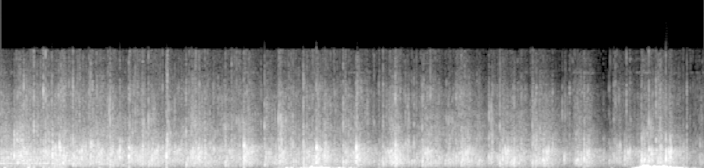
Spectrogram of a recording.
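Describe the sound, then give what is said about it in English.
An audience applauds steadily, a dense wash of many hands clapping at moderate volume, with a couple of brief low thuds or bursts mixed in, swelling slightly toward the end, at a morning church gathering, for a member who shared about serving on the mission field. “Thank you for sharing with us this morning. Big hand.”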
